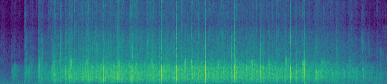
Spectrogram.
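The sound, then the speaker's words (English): An audience at Harvard University's commencement breaks into sustained applause for a class, a dense patter of many hands clapping that swells quickly, holds steady with a few sharp louder claps standing out, then tapers off toward the end. “Let's have a round of applause for that class again.”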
